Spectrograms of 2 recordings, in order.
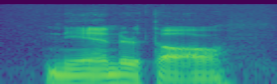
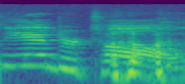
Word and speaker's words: Neanderthal: Neanderthal, excuse me. – Excuse me. I apologize. Imagine that's the thing that people write us on Twitter. It's pronounced Neanderthal.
